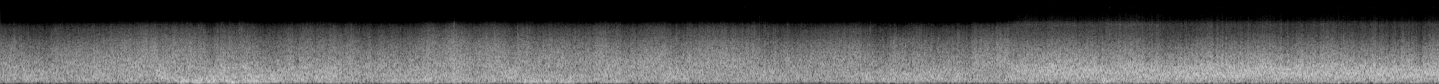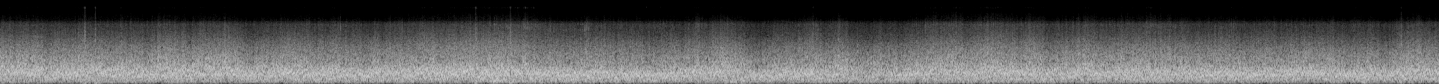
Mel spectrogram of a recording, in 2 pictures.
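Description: Wind rushing over the microphone together with the steady rumble of a vehicle and its tyres on a loose gravel road, a little louder from about ten seconds in.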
